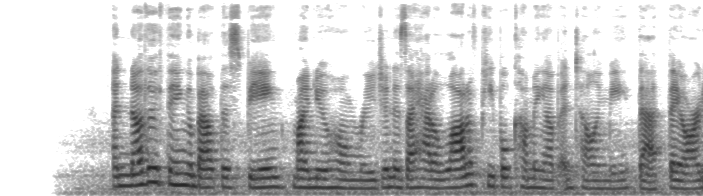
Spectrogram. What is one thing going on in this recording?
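A young woman speaks warmly and with animation through an online call.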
